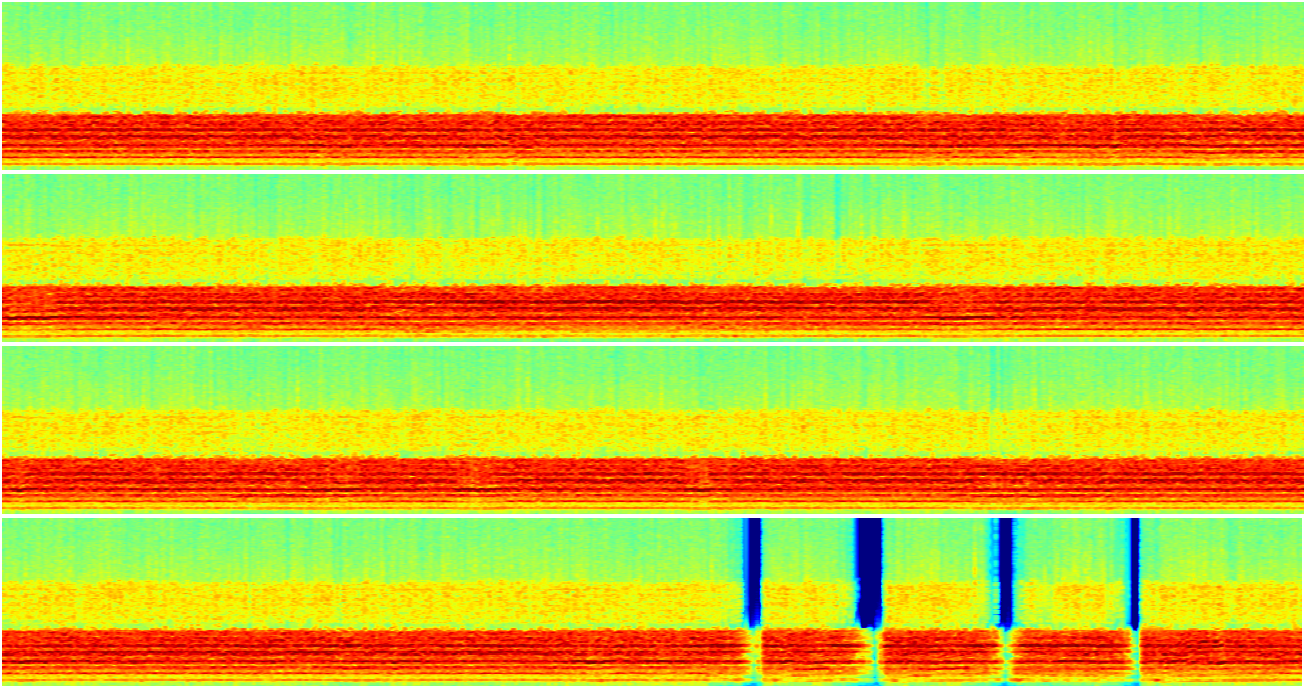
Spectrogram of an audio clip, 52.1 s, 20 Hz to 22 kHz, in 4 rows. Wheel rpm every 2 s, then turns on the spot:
230, 230, 230, 230, 230, 220, 220, 230, 220, 210, 220, 230, 230, 230, 220, 220, 230, 230, 230, 230, 230, 230, 210, 90, 120, 170.
none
